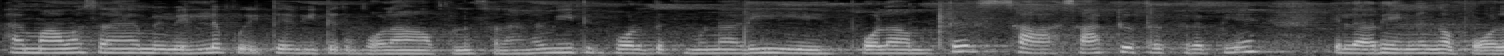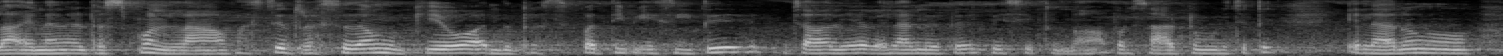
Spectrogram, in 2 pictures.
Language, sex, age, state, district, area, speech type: Tamil, female, 18-30, Tamil Nadu, Thanjavur, urban, spontaneous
